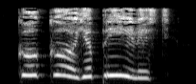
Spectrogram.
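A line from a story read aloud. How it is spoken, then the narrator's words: Grandmother's admiring sigh. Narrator (Russian): вздохнула бабуля восхищенно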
